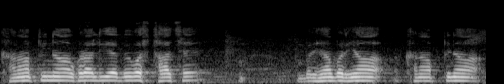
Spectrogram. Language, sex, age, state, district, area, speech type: Maithili, male, 45-60, Bihar, Madhepura, rural, spontaneous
